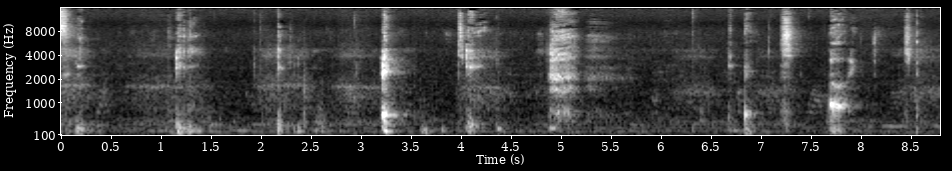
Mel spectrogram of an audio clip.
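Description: Low, brief throaty belches come between soft whispering and small vocal noises from a child. Deliberate burping.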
